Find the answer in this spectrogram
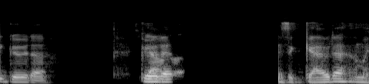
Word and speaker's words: Gouda: Chèvre, Brie, Gouda, or Feta?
